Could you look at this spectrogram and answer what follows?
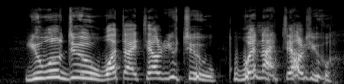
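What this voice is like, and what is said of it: Bad put-on foreign accent. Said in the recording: “forgive me or cancel me, fine for this accent ... the accent's so bad”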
